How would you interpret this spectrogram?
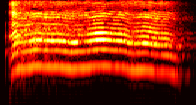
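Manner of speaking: loud high shriek of fright; terrified scream. Acted. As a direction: scream in sudden terror. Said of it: "screamed Steve".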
